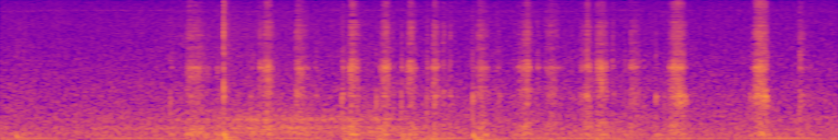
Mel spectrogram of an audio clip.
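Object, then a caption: Fineliner pen on paper sketchbook page. A fineliner pen draws short strokes on the paper page of a spiral-bound sketchbook resting on a wooden table. Quiet, bright scratching strokes come in an irregular series over a low, steady background hum.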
